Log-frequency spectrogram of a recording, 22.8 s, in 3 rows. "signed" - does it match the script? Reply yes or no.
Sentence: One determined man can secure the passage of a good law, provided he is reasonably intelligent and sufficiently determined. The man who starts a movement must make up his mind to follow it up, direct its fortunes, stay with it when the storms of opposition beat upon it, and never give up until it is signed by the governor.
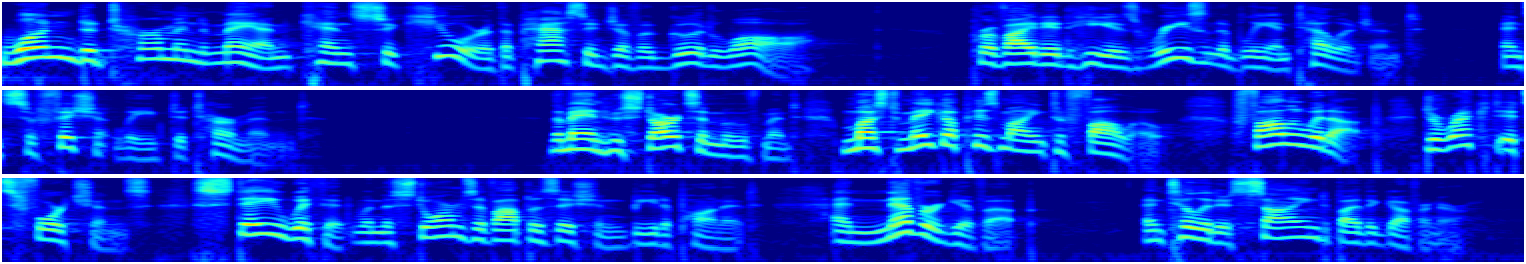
yes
